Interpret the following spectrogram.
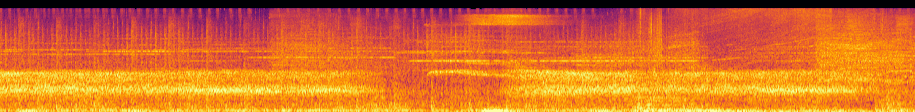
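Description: Horror background score: sustained droning tones over a low rumble, dipping briefly about eight seconds in and coming back with a sudden hit about ten seconds in.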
